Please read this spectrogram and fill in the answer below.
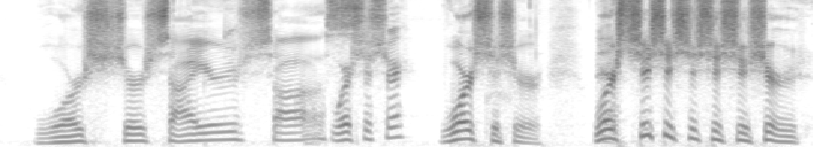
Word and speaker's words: Worcestershire: name Worcestershire sauce Worcestershire Worcestershire sauce don't enunciate and you'll say it right yeah we're Shard yeah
